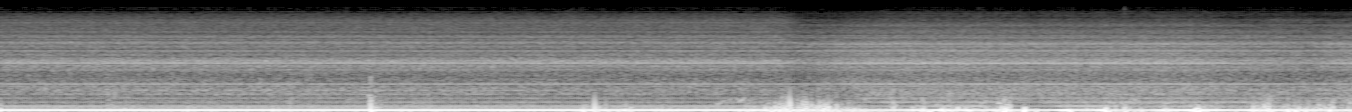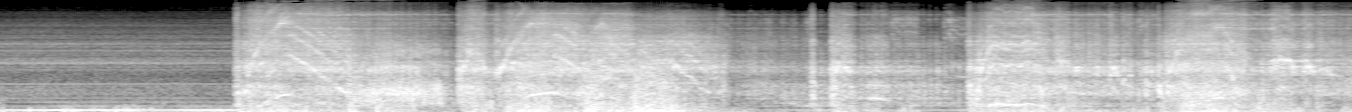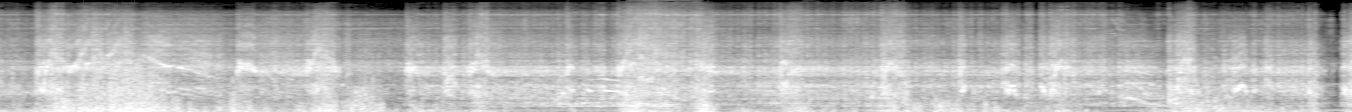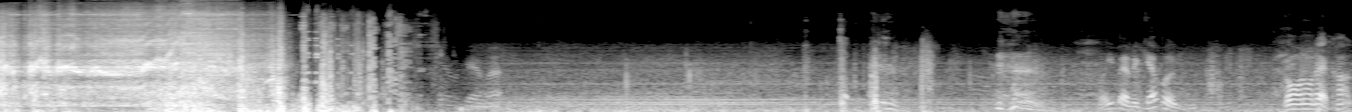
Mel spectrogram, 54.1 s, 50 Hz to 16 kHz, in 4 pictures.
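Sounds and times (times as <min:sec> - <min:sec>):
electric motor whine: 0:00.0 - 0:44.5
drivetrain and tyre noise: 0:15.8 - 0:44.6.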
